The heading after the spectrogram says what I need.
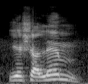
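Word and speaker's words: ישלם: Esta se pronuncia Yeshalem.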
